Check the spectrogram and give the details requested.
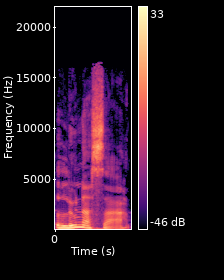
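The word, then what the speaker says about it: Lughnasa: So let's take a look at Lunasa. If you're wondering how to spell it, because it's a Celtic spelling, Irish spelling, it's L-U-G-H-N, Lu, N-A-S-A.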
